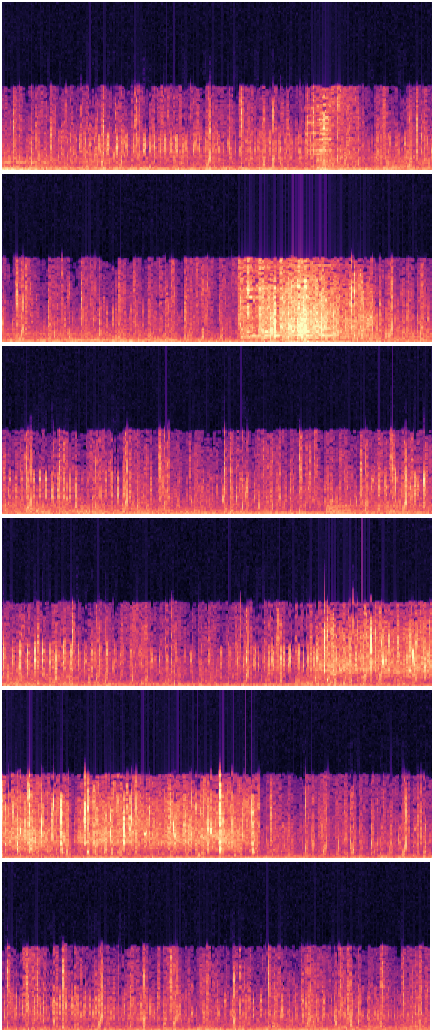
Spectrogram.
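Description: Footsteps rustle through tall grass.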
